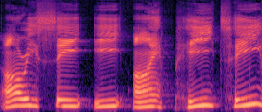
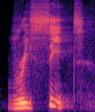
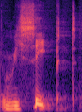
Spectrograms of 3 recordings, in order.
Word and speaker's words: receipt: R E C E I P T. First of all, we've got that silent P in there. And then we've got that strange EI sound, which is E. Receipt, and the second syllable is stressed.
